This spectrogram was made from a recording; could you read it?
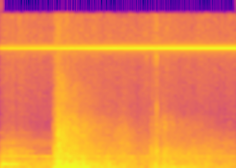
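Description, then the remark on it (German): Bombs dropped by attacking aircraft explode: a heavy, muffled explosion booms out with a deep low rumble, followed by a fainter second blast, over a constant droning background noise. “Achtung! Bombenwurf!”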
